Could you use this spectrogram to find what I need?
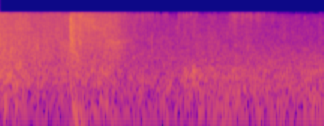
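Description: Water rushes and splashes as a figure skims across a river.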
